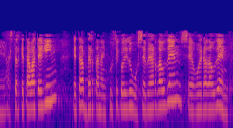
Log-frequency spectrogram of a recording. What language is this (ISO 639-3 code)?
eus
